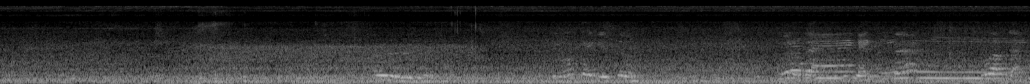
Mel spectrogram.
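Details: Omron nebulizer compressor running with constant mechanical hum, treating a child's cough and flu; child inhaling with mouth open, adult and child talking softly in background.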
